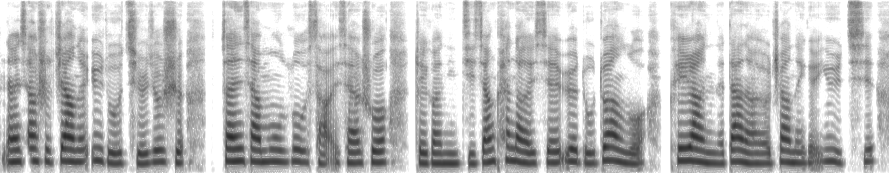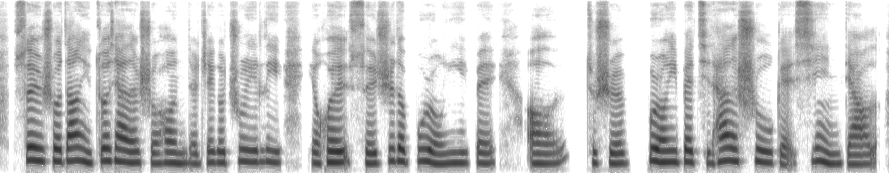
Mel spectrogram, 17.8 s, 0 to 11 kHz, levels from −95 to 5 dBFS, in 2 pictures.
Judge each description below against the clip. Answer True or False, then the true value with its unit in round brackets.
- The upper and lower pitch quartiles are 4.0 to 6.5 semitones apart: False (2.8 semitones)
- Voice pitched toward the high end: True (210 Hz)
